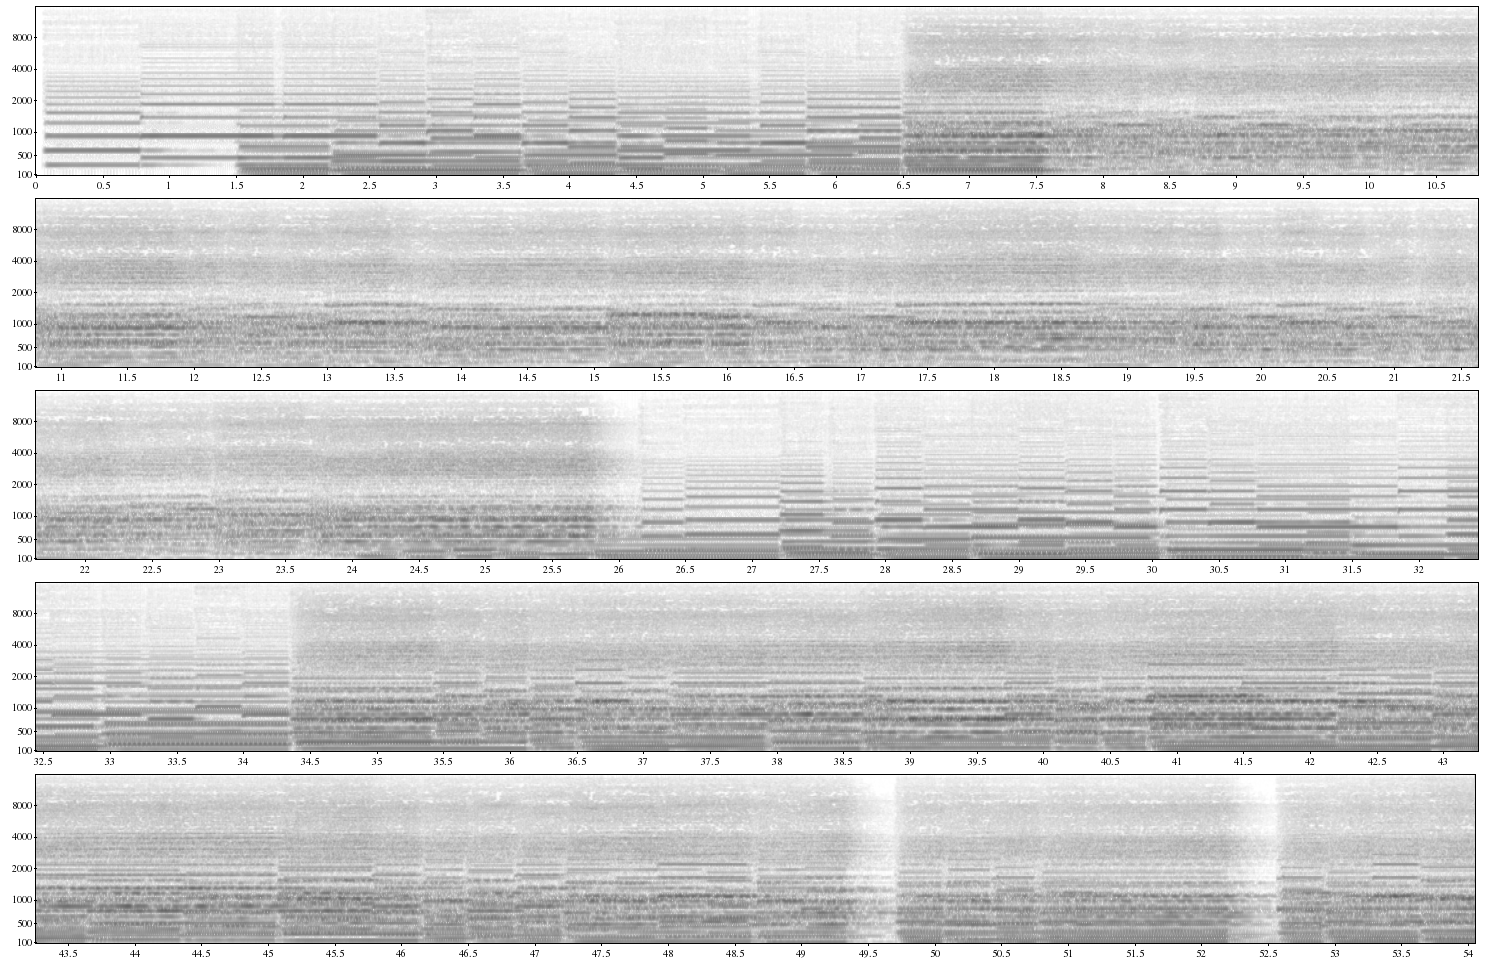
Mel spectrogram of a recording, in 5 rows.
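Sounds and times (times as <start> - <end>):
SATB choir singing part practice: 0.8 - 54.0.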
